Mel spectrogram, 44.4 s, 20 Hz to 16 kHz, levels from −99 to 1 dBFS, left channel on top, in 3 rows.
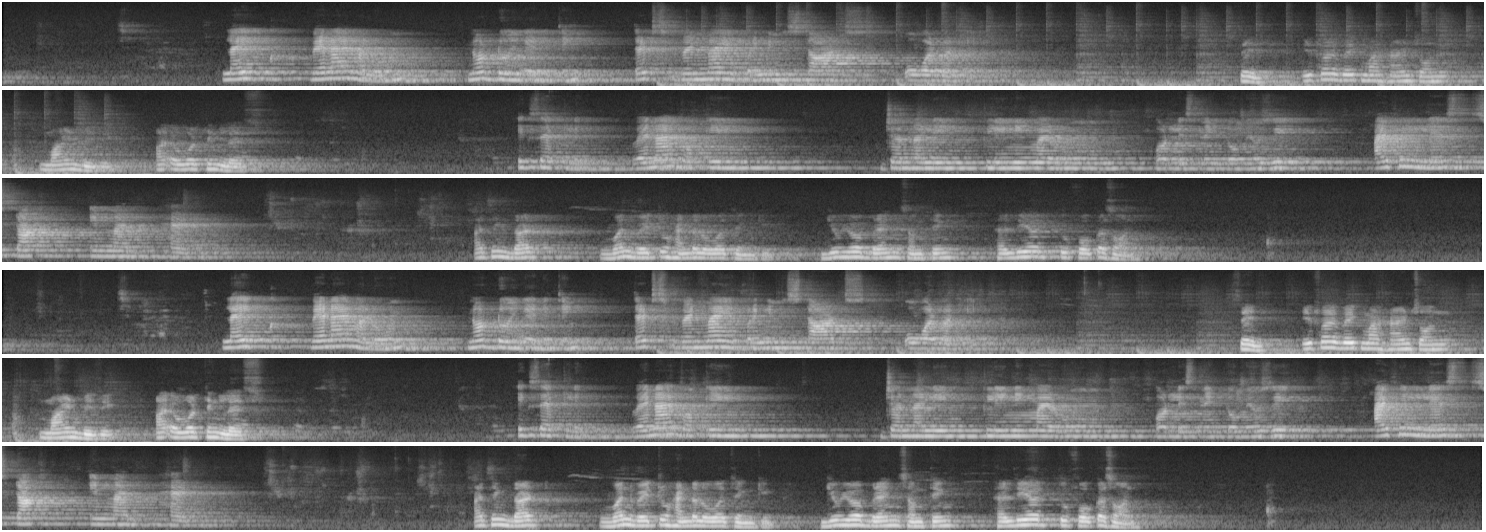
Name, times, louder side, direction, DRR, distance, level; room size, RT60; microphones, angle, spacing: voice 1, 2.2-2.8 3.1-4.1 4.7-5.8 6.3-8.6 9.0-9.8 20.0-20.7 21.1-22.4 23.6-26.0 26.4-27.8 28.5-30.1 30.5-31.5 32.3-32.4 33.2-33.3, right 2 dB, 25° right, 1 dB, 2.6 m, -23 dB
Drum kit / Drum, 6.5-16.1, equal, 80° left, 4.5 m, -39 dB
voice 2, 13.0-14.5 14.9-16.0 16.4-17.4 34.4-35.0 35.6-37.4 37.8-39.2 39.6-41.0 42.3-42.4, right 5 dB, 60° right, 12 dB, 0.4 m, -18 dB
21.0 x 20.0 x 6.3 m, 2.3 s
head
